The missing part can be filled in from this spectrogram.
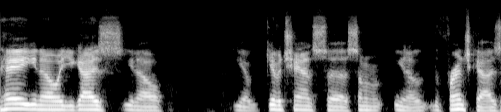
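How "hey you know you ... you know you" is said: usual speaking voice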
